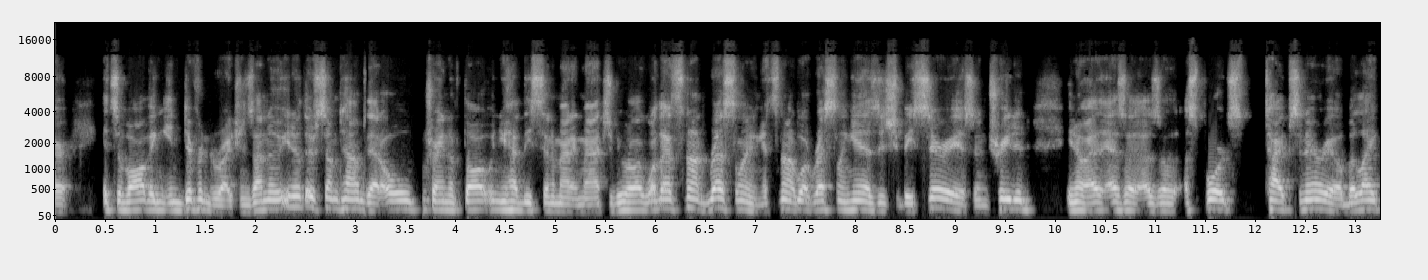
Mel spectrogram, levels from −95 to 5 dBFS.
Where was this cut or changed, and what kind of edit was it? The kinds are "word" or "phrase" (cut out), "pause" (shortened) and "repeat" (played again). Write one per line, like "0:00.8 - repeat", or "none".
0:02.5 - word
0:03.1 - word
0:03.7 - word
0:07.4 - word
